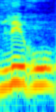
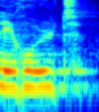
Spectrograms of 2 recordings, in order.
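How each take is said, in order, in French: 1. Les consonnes finales sont muettes. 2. Les consonnes finales sont prononcées. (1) "tu as plein de lettres qu'on ne prononce pas" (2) "pourquoi on ne dit pas les Rolt?"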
